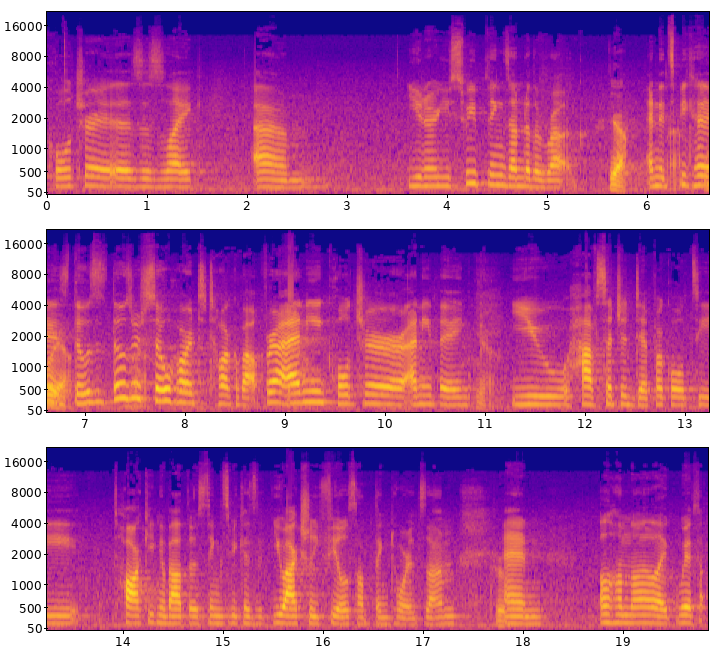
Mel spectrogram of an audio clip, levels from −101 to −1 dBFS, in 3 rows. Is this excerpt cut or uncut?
uncut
